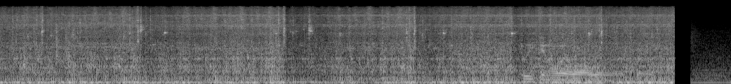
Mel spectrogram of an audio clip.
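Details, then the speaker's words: Freshly assembled Chevy 283 V8 on an engine stand: uneven, lumpy beat under loud clatter until it cuts; rough at first until oil arrives, owner suspects sticky lifters or slack pushrod. Rough running. "we fire it up and it runs like crap for a little bit but after a bit we start getting oil here so I'm wondering if it ain't just the lifters ain't sticky a little slack b a push rod"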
